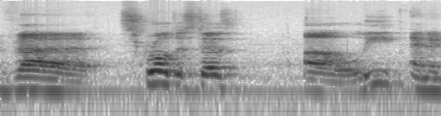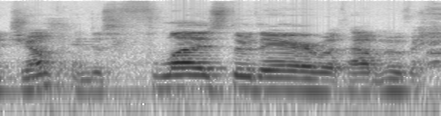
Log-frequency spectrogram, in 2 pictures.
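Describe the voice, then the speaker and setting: A man speaks at a fairly high pitch with ordinary pitch variation. His pace is fairly slow, and audible room echo surrounds the voice. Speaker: dungeon master. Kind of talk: tabletop game narration. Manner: loud; animated.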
